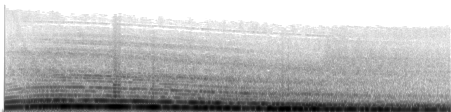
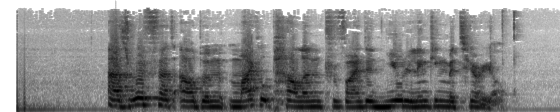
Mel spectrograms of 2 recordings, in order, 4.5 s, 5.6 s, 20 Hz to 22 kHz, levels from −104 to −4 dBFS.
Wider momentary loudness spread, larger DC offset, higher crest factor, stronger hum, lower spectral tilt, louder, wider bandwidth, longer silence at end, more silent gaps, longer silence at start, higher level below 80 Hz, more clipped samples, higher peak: second, 11 LU vs 18 LU; neither; about the same, 10 dB vs 12 dB; neither; first, -13 dB/octave vs -5.5 dB/octave; second, -13 LUFS vs -10 LUFS; second, 2 kHz vs 16.5 kHz; second, 0 s vs 0.45 s; neither; about the same, 0.05 s vs 0.15 s; first, -34 dBFS vs -44 dBFS; neither; about the same, -2 dBFS vs 0 dBFS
